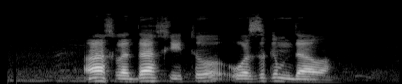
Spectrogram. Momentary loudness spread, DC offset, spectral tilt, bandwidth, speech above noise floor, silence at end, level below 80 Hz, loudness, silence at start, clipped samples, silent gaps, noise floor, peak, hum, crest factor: 11 LU; under 0.1%; -4.5 dB/octave; 10.5 kHz; 37 dB; 0.75 s; -76 dBFS; -22 LUFS; 0.85 s; under 0.1%; none; -58 dBFS; -4 dBFS; none; 20 dB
